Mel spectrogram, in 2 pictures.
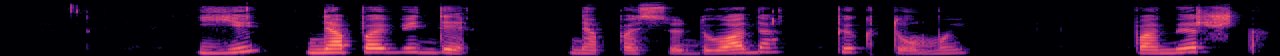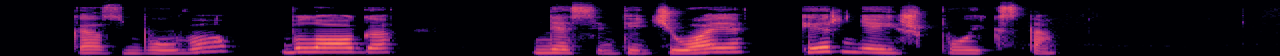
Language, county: Lithuanian, Vilnius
